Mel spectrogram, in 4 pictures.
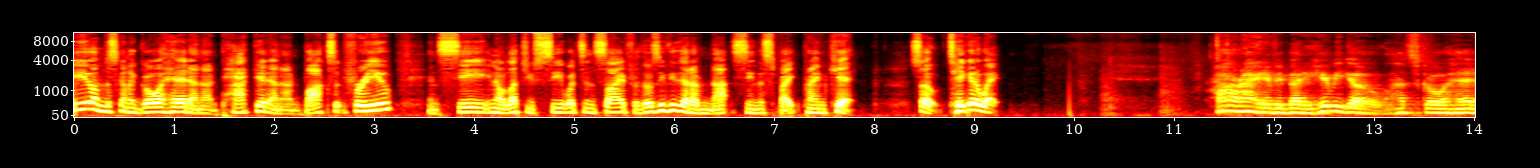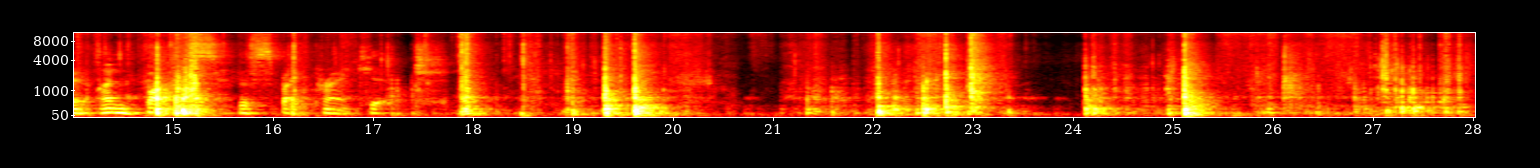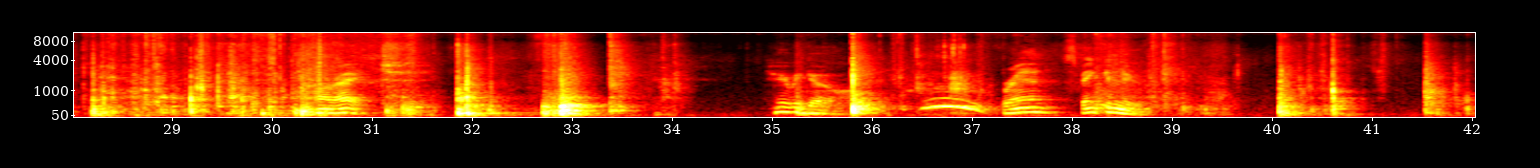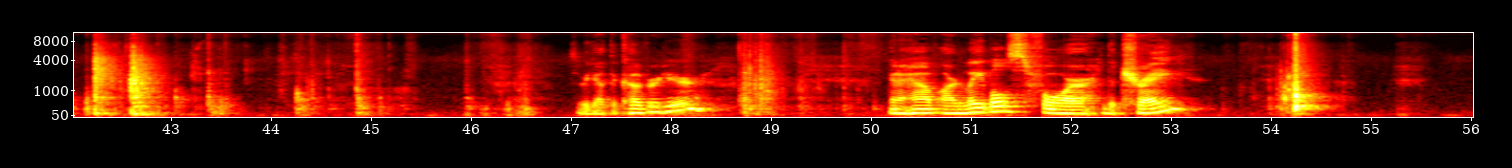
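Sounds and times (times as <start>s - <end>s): card sheets rustling: 38.1s - 39.6s.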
